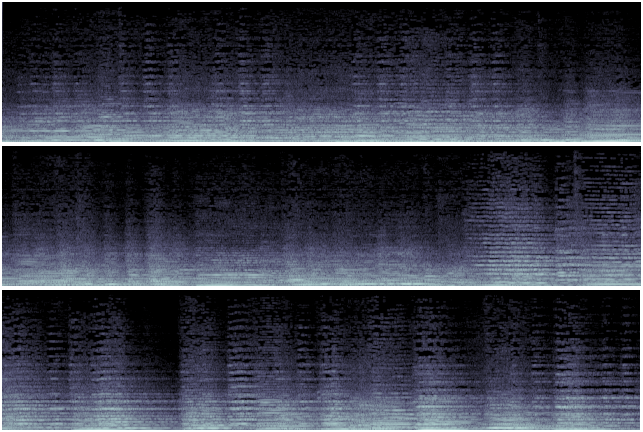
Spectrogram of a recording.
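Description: String quartet of two violins, viola and cello playing forceful, accented, detached notes. From about eleven seconds in the playing turns choppier, with short clipped notes and brief breaks between them.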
